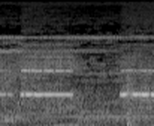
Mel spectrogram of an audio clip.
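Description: Electronic beep tones at one steady pitch, a long beep lasting under a second and a second one starting about a second and a half in, part of a simulated broadcast-connection sound effect.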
